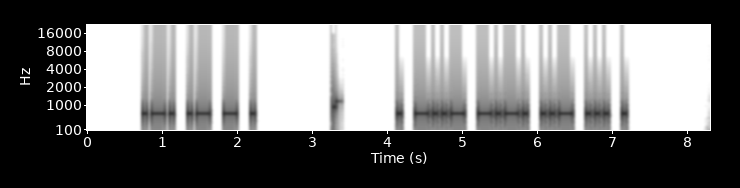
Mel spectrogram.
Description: Morse code, heard as a keyed tone, about 20 wpm, 700 Hz. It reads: RATE EXCUSE
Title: Sentences from Top 700 Words - New Word Drill - 20wpm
